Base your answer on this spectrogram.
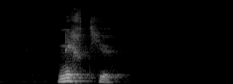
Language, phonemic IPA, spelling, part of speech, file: Dutch, /ˈnɪxtjə/, nichtje, noun, Nl-nichtje.ogg
- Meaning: diminutive of nicht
